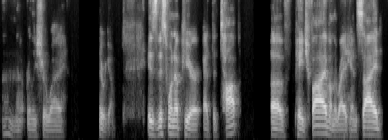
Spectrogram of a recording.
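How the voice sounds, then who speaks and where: A man's voice: low-pitched, measured pace. A man teaching a recorded online college writing lesson, explaining patiently and checking in with "right?" and "okay?". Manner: explanatory, patient, with little laughs.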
